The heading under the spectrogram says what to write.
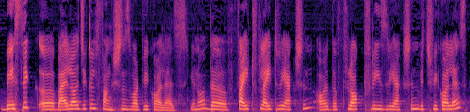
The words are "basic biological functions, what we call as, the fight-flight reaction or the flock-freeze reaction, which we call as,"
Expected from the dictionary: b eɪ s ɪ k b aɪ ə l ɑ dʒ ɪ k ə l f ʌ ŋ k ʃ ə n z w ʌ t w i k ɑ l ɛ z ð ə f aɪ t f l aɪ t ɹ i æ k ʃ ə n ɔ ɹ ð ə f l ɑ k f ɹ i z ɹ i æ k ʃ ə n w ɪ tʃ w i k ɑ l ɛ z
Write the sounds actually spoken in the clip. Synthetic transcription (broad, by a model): b eɪ s ɪ k b aɪ ə l ɑ dʒ ɪ k ə l f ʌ ŋ k ʃ ə n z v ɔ t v i k ɑ l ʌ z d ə f aɪ t f l aɪ t ɹ i æ k ʃ ə n ɔ ɹ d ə f l ɑ k f ɹ i z ɹ i æ k ʃ ə n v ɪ tʃ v i k ɑ l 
